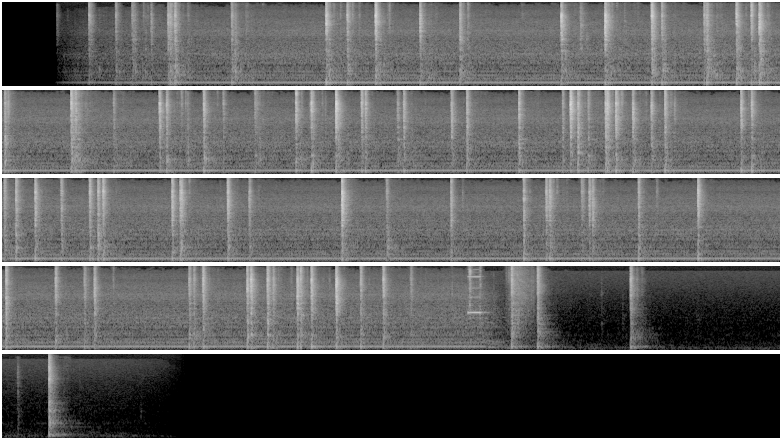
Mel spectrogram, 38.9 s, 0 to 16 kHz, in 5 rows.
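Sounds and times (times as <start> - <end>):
microwave oven humming: 0.6 - 28.7
popcorn popping: 0.8 - 29.0.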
